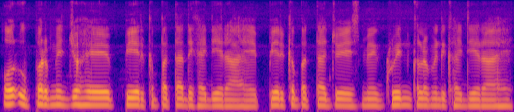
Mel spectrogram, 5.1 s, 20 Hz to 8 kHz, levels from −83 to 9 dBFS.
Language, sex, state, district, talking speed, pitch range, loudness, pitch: Hindi, male, Arunachal Pradesh, Longding, 290 wpm, 130-145 Hz, -18 LUFS, 135 Hz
